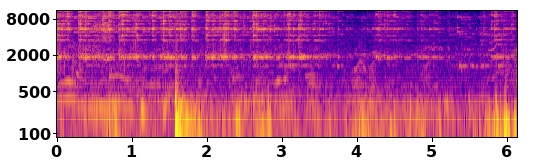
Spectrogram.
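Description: Low, indistinct voices of an outdoor crowd, with faint jingling of dance bells and a few soft knocks.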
